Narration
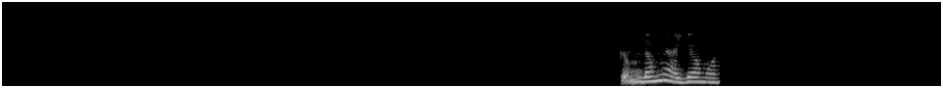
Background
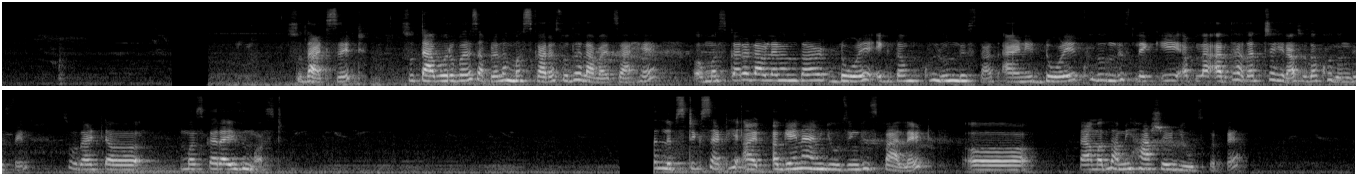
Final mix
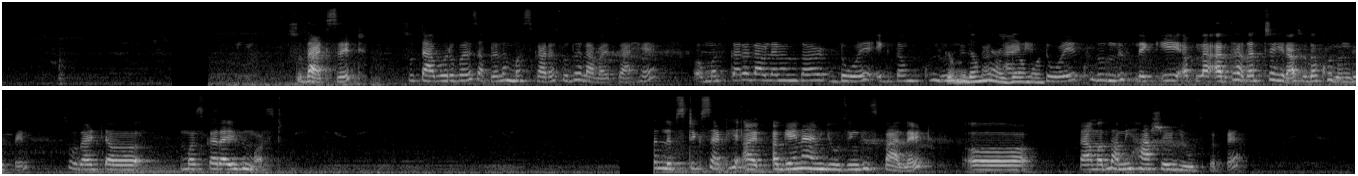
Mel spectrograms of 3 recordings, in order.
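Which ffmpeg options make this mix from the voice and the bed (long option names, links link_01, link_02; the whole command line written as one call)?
ffmpeg -i stem1.wav -i stem2.wav -filter_complex "[0:a]adelay=3250,volume=-3dB[link_01];[1:a]volume=3.5dB,afade=type=out:start_time=3.4:duration=0.7:silence=0.421697,afade=type=in:start_time=10.55:duration=1.07:silence=0.421697[link_02];[link_01][link_02]amix=inputs=2:normalize=0" out.wav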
